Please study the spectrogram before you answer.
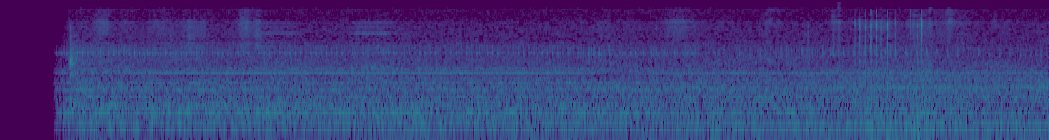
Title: Sunet ciudat din PC / strange noise from my PC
